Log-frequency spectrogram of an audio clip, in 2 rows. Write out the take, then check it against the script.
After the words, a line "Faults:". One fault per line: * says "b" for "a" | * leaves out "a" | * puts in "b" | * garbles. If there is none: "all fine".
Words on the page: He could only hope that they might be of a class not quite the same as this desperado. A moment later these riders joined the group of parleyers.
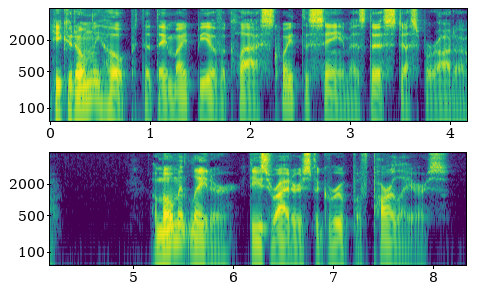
He could only hope that they might be of a class quite the same as this desperado. A moment later these riders the group of parleyers.
Faults:
* leaves out "not"
* leaves out "joined"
